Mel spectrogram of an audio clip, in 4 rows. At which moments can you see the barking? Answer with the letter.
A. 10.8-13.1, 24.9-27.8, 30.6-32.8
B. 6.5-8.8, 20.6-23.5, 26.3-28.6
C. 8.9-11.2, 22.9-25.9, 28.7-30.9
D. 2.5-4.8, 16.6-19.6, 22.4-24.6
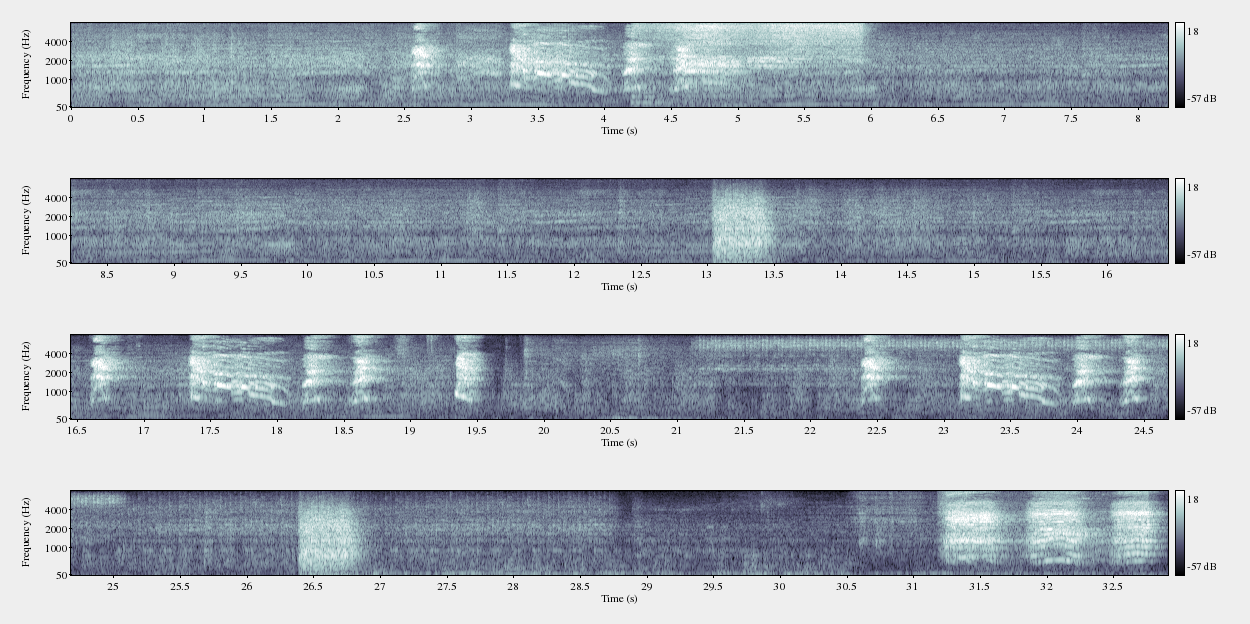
D.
